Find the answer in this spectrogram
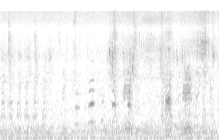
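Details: Hybrid Cayuga and mallard ducks meeting other ducks: a few short, nasal quacks come in the middle seconds. The quacks are spaced unevenly over a steady low hum of background noise.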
